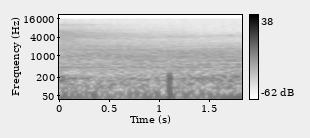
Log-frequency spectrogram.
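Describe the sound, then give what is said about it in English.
Steady road traffic rumbles as vehicles roll past, including a grey Mercedes followed by a Volkswagen T-Roc, with a broad engine and tyre hiss and one brief low thud partway through; no voices. “It's a grey Mercedes. Volkswagen behind it. Volkswagen T-Roc.”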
